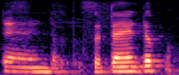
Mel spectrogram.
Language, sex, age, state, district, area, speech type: Punjabi, female, 60+, Punjab, Fazilka, rural, read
